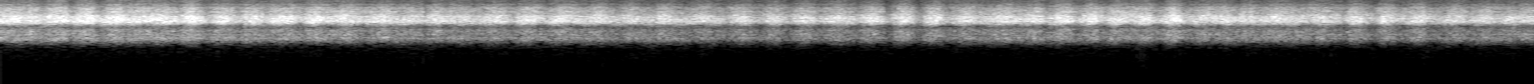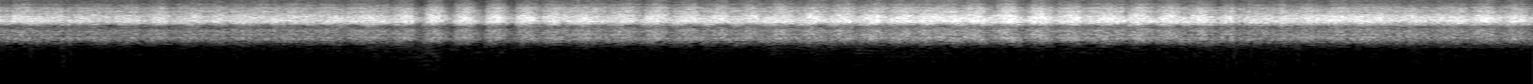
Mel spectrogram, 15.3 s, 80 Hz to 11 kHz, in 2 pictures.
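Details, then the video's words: Cicadas singing in pine trees about 50 m above the sea at Pefkos Bay, Skiros Island, Greece, in July 2018; a dense, continuous high-pitched buzzing chorus with fast pulsing, filtered to remove wind buffeting. "Cicada Sounds, July 2018 Skiros, Greece"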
